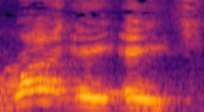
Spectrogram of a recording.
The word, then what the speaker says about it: YAH: It was really saying Y-A-H. Mm-hmm. The I-A-H, it was not pronounced like that. It's how and how they in true Hebrew is written YAH.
